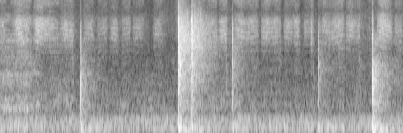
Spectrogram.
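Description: Chalk writing on a blackboard: faint scraping with a handful of short, sharp taps as the letters are struck.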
